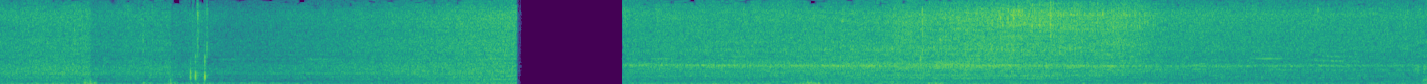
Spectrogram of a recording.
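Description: Road traffic going by, a steady low rumble. The sound cuts out completely for about half a second around two and a half seconds in.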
